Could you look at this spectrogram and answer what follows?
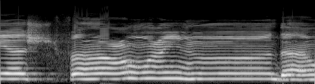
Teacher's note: یہاں پر اخفا ہوگا، ناک میں آواز چھپا کے پڑھیں گے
